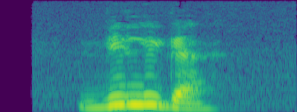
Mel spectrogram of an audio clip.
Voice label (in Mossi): "vilga", moore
